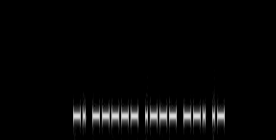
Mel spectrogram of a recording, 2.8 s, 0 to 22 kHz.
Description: Morse code, heard as a keyed tone, about 45 wpm, 700 Hz. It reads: N0JGA
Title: USA Call Signs - 5 Characters - Repeated 3x - 50wpm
